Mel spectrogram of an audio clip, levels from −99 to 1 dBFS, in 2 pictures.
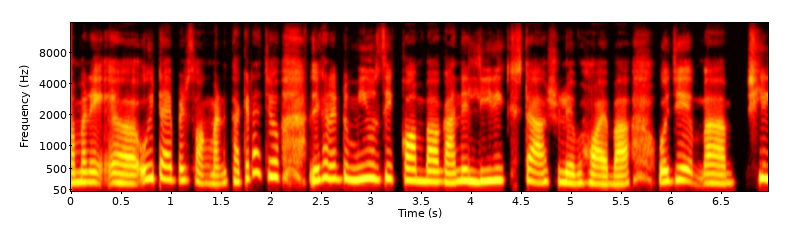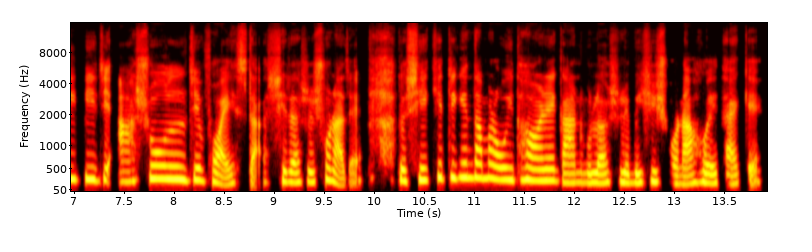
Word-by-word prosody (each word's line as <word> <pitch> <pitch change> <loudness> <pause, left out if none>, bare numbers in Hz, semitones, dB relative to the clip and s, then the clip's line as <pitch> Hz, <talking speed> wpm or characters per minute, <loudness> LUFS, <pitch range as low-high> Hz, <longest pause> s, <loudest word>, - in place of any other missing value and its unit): আ - - +3
মানে 220 0 +1 0.2
অ্যা 205 -1 +1 0.2
ওই 295 - +4
টাইপের 265 -3 -1
সং 215 -4 -2
মানে 180 +3 -4
থাকে 230 +4 -1
না - - +1
যে 335 - +3 0.4
যেখানে 285 +4 +2
একটু 285 +2 -1
মিউজিক 290 0 +2
কম, 250 -1 +4
বা 230 - +4
গানের 235 +4 +2
লিরিক্সটা 250 0 +1
আসলে 220 -2 -2
ভয় 185 -4 +2
বা 175 - +4 0.4
ওই 225 - +4
যে 265 - +3 0.2
মাম 195 -1 +2 0.3
শিল্পী 280 -2 +2
যে 265 - 0 0.2
আসল 285 +4 +1 0.2
যে 265 - +2
ভয়েসটা 195 -3 -1 0.2
সেটা 220 -2 0
আসলে 215 -1 -3
শোনা 255 -5 +2
যায়। 220 +1 -8 0.4
তো - - +2
সেক্ষেত্রে 310 +5 +1
কিন্তু 315 0 +1
আমার 300 -1 +1
ওই 265 - +2
ধরনের 250 -2 +3
গানগুলো 200 0 0
আসলে 215 -1 -1
বেশি 215 +3 -2
শোনা 175 -3 0
হয়ে 200 -3 +1
থাকে। 185 +4 -3
240 Hz, 190 wpm, -23 LUFS, 205-275 Hz, 0.4 s, ওই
